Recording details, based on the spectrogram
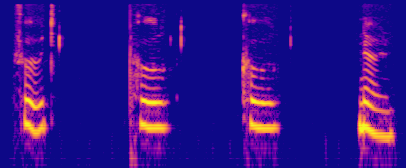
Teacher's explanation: Екі O қатар келгенде, яғни double O болған кезде, ол ұзақ созылыңқы айтылатын U болып оқылады.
